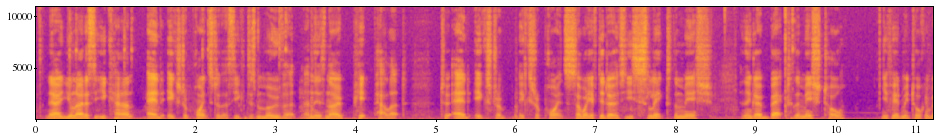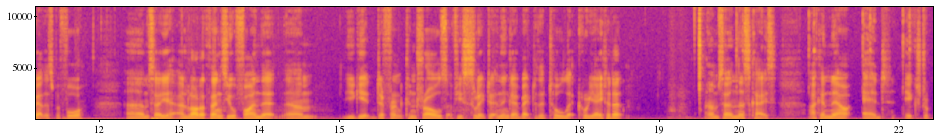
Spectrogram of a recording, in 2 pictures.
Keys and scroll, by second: 2.6 super+z, 5.6 ↺.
